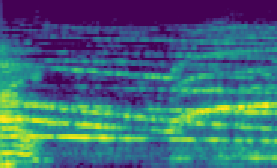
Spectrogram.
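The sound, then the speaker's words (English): An ambulance siren going by on a busy street, a faint wailing tone that slides down, dips, then climbs again, heard alone without talk. “And if you can hear that ambulance going by, I am very sorry.”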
